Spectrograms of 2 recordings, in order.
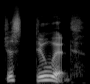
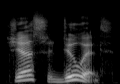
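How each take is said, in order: First: Said in the usual way. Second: Drawn out very slowly, each word weighted: "Just do it"; slow "Just do it" right down, every word weighted; slow emphatic. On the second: Shown as a demonstration. Coach repeating to doubters, very slowly.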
